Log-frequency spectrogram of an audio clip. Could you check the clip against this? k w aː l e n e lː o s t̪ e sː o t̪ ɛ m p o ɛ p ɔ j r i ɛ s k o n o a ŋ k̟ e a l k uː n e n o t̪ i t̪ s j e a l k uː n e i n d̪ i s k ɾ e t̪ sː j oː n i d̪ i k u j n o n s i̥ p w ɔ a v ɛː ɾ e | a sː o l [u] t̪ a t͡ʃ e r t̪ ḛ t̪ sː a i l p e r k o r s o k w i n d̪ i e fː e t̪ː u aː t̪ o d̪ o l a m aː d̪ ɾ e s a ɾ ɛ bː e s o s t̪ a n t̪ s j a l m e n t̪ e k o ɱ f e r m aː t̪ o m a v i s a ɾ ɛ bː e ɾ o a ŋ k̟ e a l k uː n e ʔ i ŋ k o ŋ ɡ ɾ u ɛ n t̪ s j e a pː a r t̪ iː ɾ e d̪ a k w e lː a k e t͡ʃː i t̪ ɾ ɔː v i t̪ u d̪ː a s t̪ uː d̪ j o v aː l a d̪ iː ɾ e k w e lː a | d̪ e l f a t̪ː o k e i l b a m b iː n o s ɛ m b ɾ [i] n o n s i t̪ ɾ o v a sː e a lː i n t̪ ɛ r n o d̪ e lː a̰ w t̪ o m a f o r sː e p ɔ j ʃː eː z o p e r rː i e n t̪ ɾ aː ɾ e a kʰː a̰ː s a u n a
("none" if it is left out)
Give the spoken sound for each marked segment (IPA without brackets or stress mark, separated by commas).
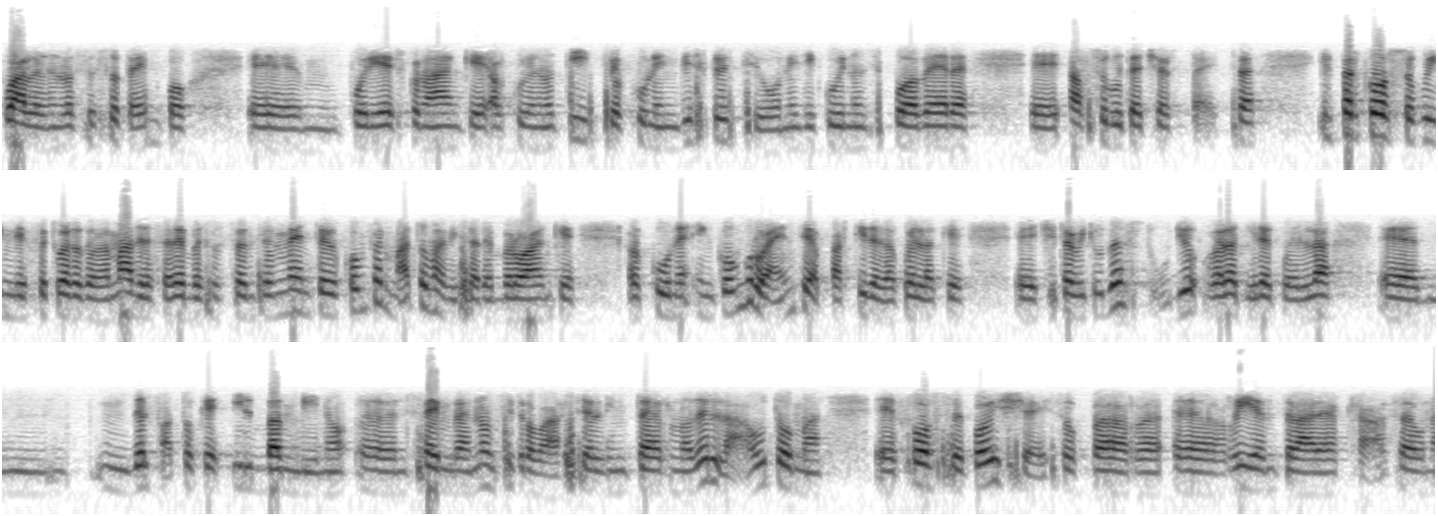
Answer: uː, a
